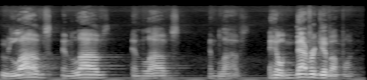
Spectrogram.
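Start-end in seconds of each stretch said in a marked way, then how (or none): 0.1-3.4 tender emphasis. Acted. Preaching God's endless love.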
